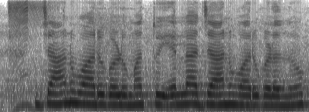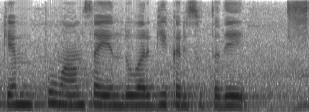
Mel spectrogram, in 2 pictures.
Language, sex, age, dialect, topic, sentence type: Kannada, female, 18-24, Coastal/Dakshin, agriculture, statement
